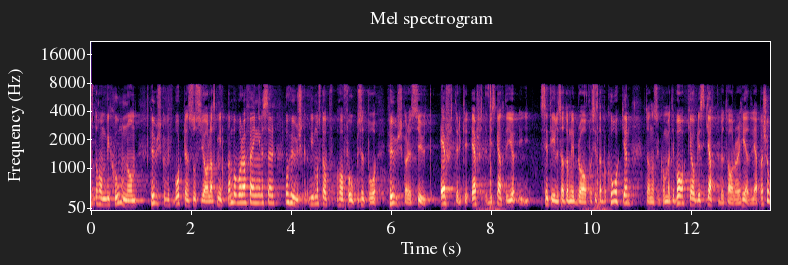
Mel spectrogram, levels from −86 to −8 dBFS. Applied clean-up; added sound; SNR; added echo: none; Car; 17 dB; none.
